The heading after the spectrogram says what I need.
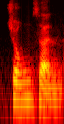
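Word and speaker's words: Zhongshan: Uh, Chongsan is, if you want the Jungsan. Chinese Okay. Chongsan, yeah, but it's but you spell it ZHONG Yep. SAN, so it's Yep. Zongshan.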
